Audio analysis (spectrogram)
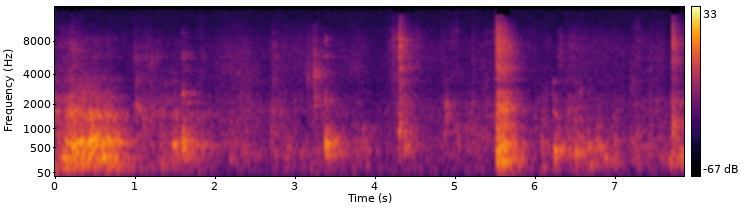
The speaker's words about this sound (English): That is the sound of the cork. Recognizable around the world without language translations.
